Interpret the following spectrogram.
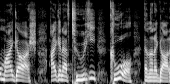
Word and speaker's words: Tewtiy: Tu proper grammatical way toti toy I would say like it's like the number two and then the letter T toti so two Tod oh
